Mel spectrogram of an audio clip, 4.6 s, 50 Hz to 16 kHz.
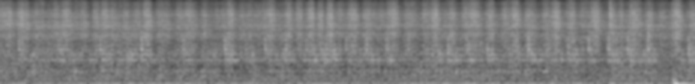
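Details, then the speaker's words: Presto pressure canner with carrots: the weight rocks fast, three to four hissing pulses a second, with heat too high. "see that it is slowed down considerably but we're still above the 10 lb it's still going"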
